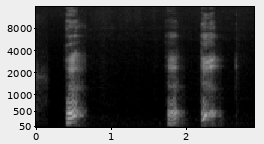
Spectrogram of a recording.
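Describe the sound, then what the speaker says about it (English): Three separate hiccups sound close and clear, a lone one and then a quick pair, with silence in between. "No, I have hiccups."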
